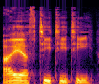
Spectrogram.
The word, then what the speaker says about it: IFTTT: In this video, we're going to learn about a wonderful tool called IFT, I-F-T-T-T, but IFT really is the way that you're supposed to pronounce it.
